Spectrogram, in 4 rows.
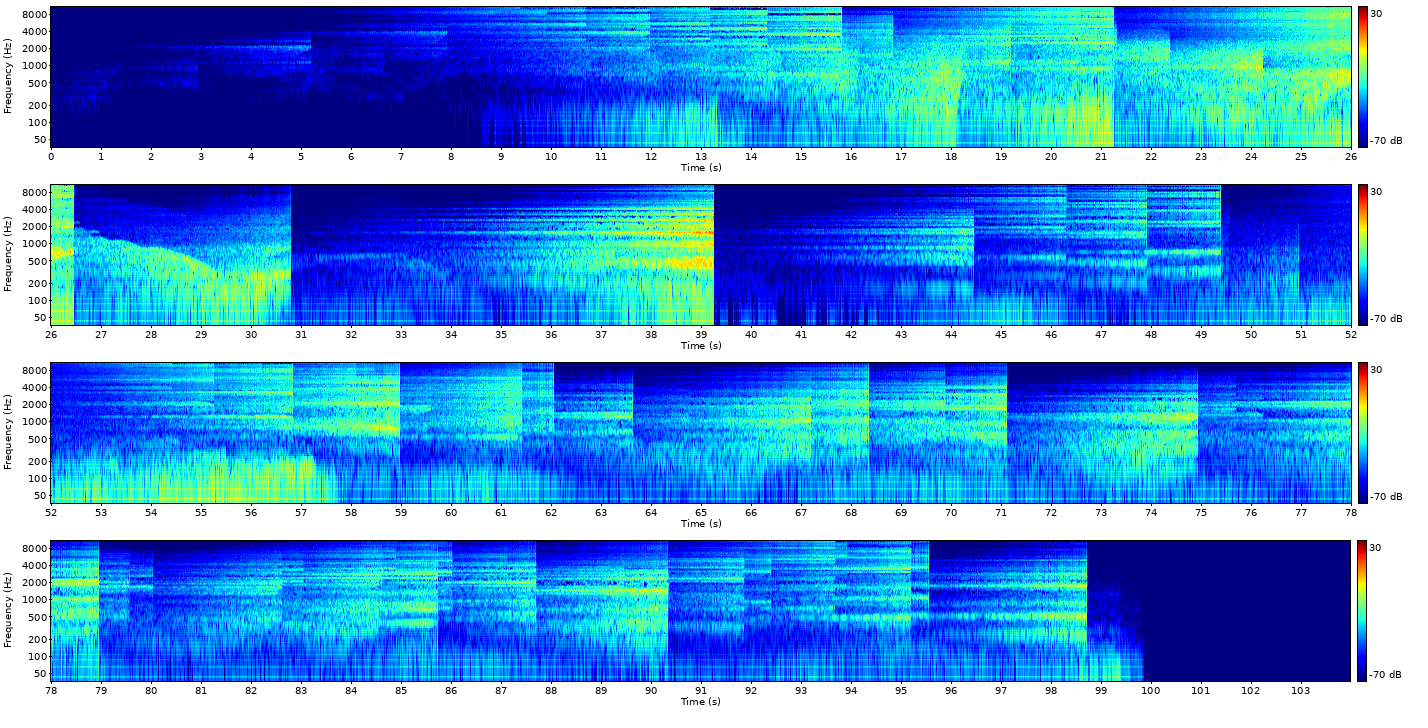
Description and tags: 03 barreau bunker space echo reverse
strange sound design. Second step of processing of the bunker bar sample in Ableton. reversed the previous sample and maybe (but I don't think so) added some effects.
